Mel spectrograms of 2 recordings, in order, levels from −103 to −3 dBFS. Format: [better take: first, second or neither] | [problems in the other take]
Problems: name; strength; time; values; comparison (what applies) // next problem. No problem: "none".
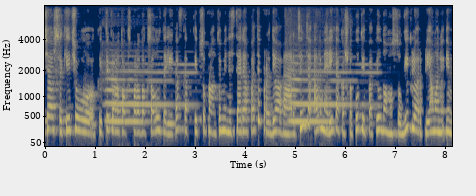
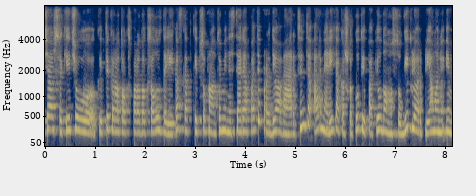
second | noise reduction (classical method spectral subtraction)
